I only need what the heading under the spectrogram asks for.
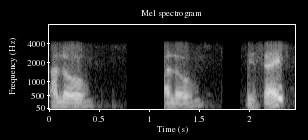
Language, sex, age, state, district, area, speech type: Gujarati, male, 30-45, Gujarat, Rajkot, urban, conversation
